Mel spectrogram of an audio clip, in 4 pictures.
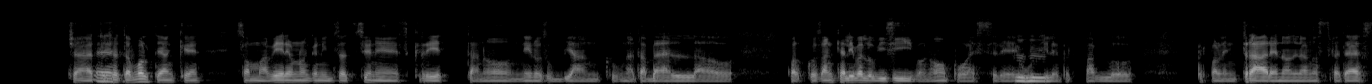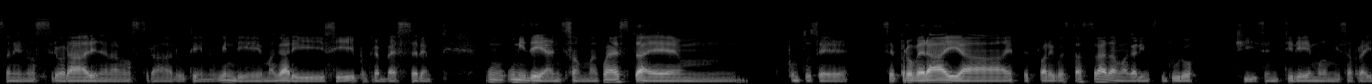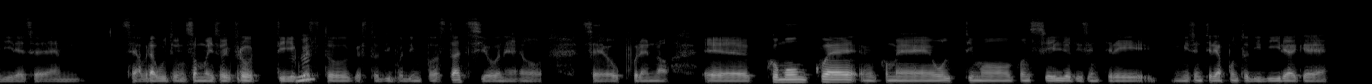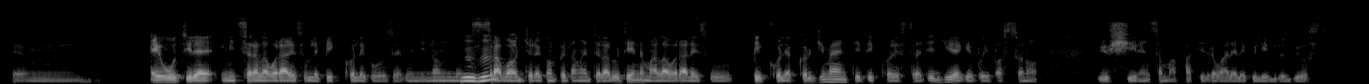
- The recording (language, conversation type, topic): Italian, advice, Come posso gestire un carico di lavoro eccessivo e troppe responsabilità senza sentirmi sopraffatto?
- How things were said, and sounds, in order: "insomma" said as "'nsomma"; "insomma" said as "'nsomma"; "insomma" said as "'nsomma"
